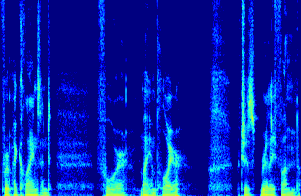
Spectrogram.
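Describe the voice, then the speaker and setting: A soft-spoken man with a very deep, low voice and vocal fry, at a very slow pace. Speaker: ASMR creator; insurance client manager. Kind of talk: ASMR life update talk.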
